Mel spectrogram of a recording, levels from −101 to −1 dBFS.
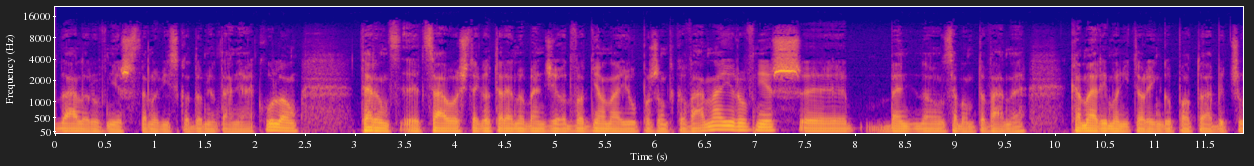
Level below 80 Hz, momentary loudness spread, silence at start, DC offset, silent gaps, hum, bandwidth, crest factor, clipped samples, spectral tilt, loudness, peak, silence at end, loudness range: -32 dBFS; 10 LU; 0 s; under 0.1%; none; none; 12.5 kHz; 20 dB; under 0.1%; -6 dB/octave; -23 LUFS; -4 dBFS; 0 s; 3 LU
